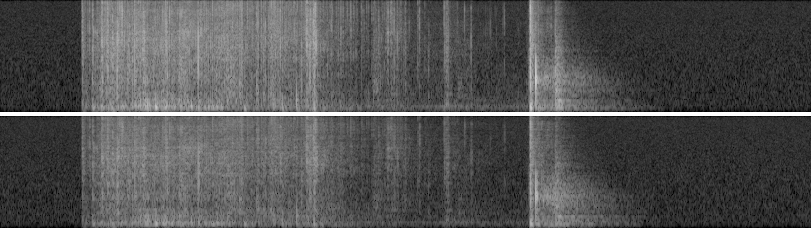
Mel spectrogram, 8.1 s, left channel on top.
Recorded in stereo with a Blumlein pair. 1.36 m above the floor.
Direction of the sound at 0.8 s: 65° left.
